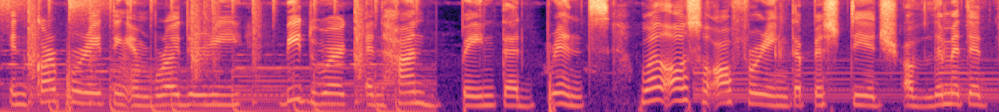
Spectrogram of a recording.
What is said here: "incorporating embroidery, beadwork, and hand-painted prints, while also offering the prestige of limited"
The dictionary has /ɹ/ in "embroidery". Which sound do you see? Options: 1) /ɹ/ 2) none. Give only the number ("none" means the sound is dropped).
1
